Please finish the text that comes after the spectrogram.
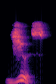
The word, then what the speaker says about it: juice: Jugo en inglés se dice juice. Juice. Juice. Es como una DY ahí medio solapadita. Juice. No es juice. No se pronuncia como nuestra J.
